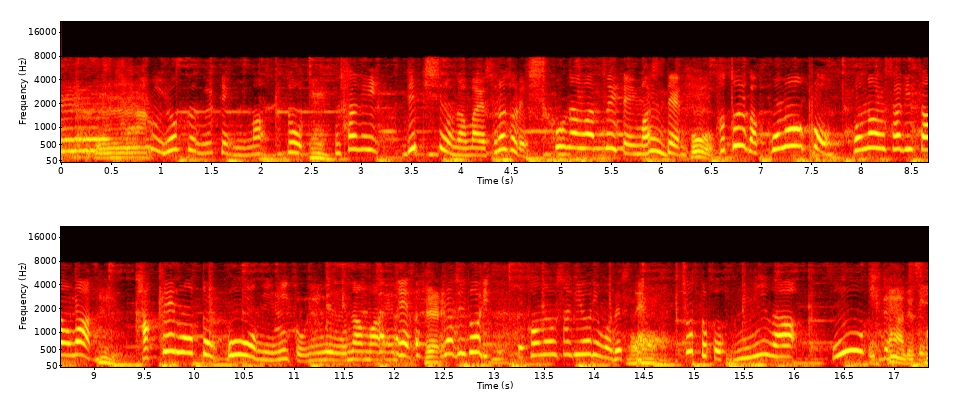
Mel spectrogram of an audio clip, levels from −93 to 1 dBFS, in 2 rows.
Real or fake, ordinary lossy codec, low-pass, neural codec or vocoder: fake; none; none; codec, 16 kHz, 2 kbps, FunCodec, trained on Chinese and English, 25 frames a second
